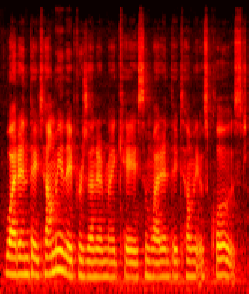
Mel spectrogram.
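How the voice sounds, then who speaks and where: A woman's voice: fairly low pitch, steady tone, quick pace. A woman from the United States giving an informal personal account, questioning and aggrieved. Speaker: narrator recounting own police case. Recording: clearly noisy home-style recording.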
